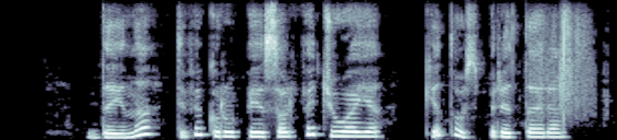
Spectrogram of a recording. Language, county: Lithuanian, Marijampolė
